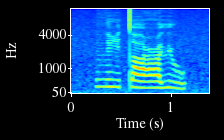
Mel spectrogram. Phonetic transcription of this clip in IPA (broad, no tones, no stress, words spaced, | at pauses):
ðitaʕəlʲu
